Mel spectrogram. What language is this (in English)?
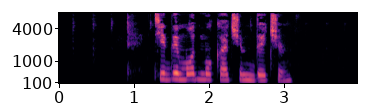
Mari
